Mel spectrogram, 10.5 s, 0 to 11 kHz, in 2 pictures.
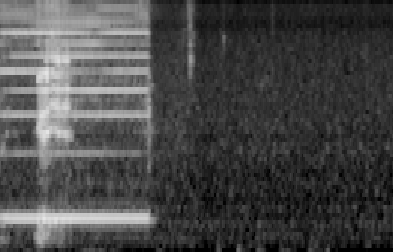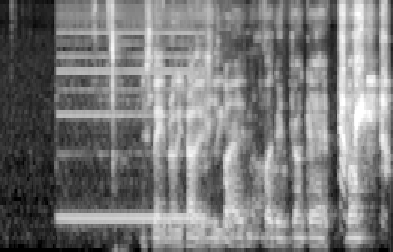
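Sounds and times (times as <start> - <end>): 
outgoing telephone call ring tone: 0.0 - 2.1, 6.0 - 8.1
low hiss: 0.0 - 10.4
speech: 7.2 - 10.4.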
